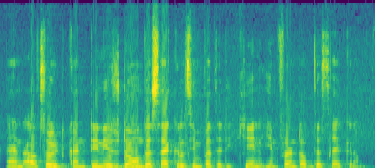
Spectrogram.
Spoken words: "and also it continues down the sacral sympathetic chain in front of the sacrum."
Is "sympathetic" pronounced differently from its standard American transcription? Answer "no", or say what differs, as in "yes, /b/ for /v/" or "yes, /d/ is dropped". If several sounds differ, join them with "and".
yes, /t/ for /θ/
